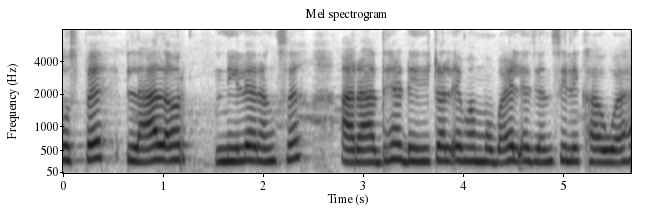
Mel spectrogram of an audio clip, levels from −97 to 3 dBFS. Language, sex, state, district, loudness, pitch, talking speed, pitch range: Hindi, female, Jharkhand, Garhwa, -14 LUFS, 285 Hz, 160 wpm, 270-305 Hz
